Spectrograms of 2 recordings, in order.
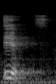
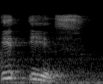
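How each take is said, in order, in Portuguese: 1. É contraído em uma única sílaba curta. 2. É dito como duas palavras separadas e completas. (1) "você vai falar it's" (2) "Então você não vai falar it is"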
